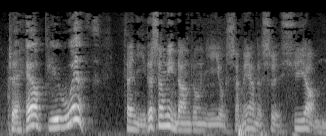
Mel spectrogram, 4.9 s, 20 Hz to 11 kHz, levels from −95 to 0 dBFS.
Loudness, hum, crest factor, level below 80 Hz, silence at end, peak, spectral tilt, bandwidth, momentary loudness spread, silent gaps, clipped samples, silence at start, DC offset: -26 LUFS; none; 20 dB; -46 dBFS; 0 s; -6 dBFS; -5.5 dB/octave; 8.8 kHz; 13 LU; none; under 0.1%; 0.1 s; under 0.1%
